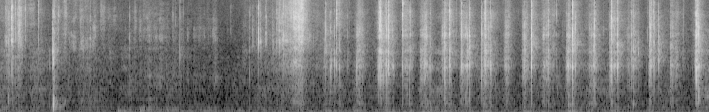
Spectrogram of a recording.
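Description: Hand-twisted pepper grinder grinding peppercorns: a quick run of gritty crunching strokes that starts about four seconds in, after a few faint handling clicks.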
